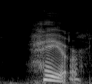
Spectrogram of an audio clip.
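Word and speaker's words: Haigha: it looks like higa he pronounced it so as to rhyme with mayor so hair okay that's what i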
